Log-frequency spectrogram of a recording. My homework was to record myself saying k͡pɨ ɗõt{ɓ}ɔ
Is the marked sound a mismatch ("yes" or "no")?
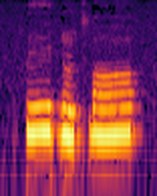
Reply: no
